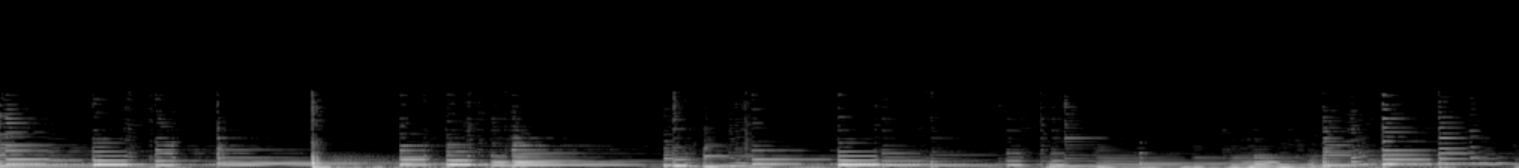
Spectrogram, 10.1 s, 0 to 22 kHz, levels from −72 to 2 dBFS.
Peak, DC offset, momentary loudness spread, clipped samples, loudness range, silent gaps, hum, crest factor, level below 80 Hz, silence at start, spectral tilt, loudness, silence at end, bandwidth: 0 dBFS; under 0.1%; 12 LU; under 0.1%; 4 LU; none; none; 22 dB; -70 dBFS; 0 s; -6.5 dB/octave; -23 LUFS; 0 s; 10 kHz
